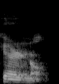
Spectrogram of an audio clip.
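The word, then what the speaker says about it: colonel: So the last word is pronounced kernel.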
